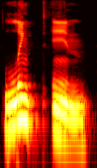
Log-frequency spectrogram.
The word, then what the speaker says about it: LinkedIn: It's not LinkedIn or something like that, the pronunciation. LinkedIn. LinkedIn. And it kind of sounds like din, so move the D.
